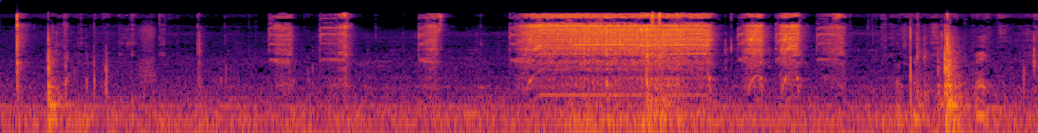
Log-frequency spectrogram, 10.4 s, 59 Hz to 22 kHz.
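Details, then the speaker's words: High whining drill in bursts with a sustained stretch midway and some talk: a drill boring the implant hole through a patient-specific drill guide for an Episurf custom 3D trochlear knee implant, in a workshop demonstration. "now what happens now is that you will use the full drill and drill the hole for the implant keep in all the way down all the way [Music] down"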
